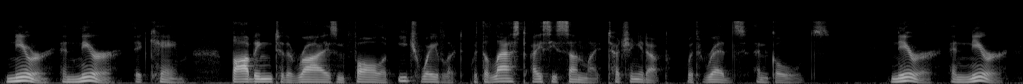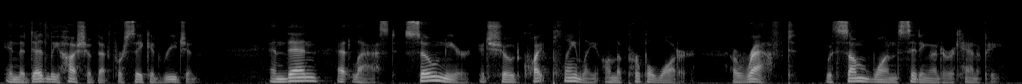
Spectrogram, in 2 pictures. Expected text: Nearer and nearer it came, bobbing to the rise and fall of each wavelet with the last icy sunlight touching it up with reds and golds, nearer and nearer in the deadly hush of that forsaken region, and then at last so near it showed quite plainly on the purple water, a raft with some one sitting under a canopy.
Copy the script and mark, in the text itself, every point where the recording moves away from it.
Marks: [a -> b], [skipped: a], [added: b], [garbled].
Nearer and nearer it came, bobbing to the rise and fall of each wavelet with the last icy sunlight touching it up with reds and golds, nearer and nearer in the deadly hush of that forsaken region, and then at last so near it showed quite plainly on the purple water, a raft with some one sitting under a canopy.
